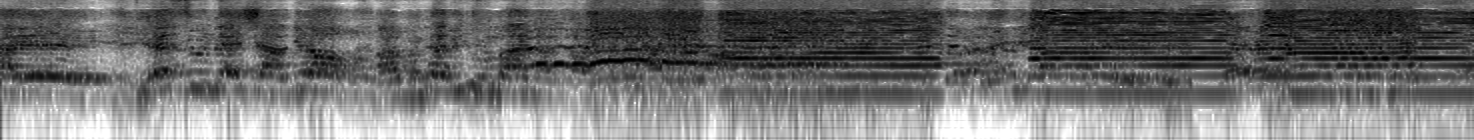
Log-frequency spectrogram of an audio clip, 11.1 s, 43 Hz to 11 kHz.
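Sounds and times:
horn blast: 0:04.7 - 0:11.0.

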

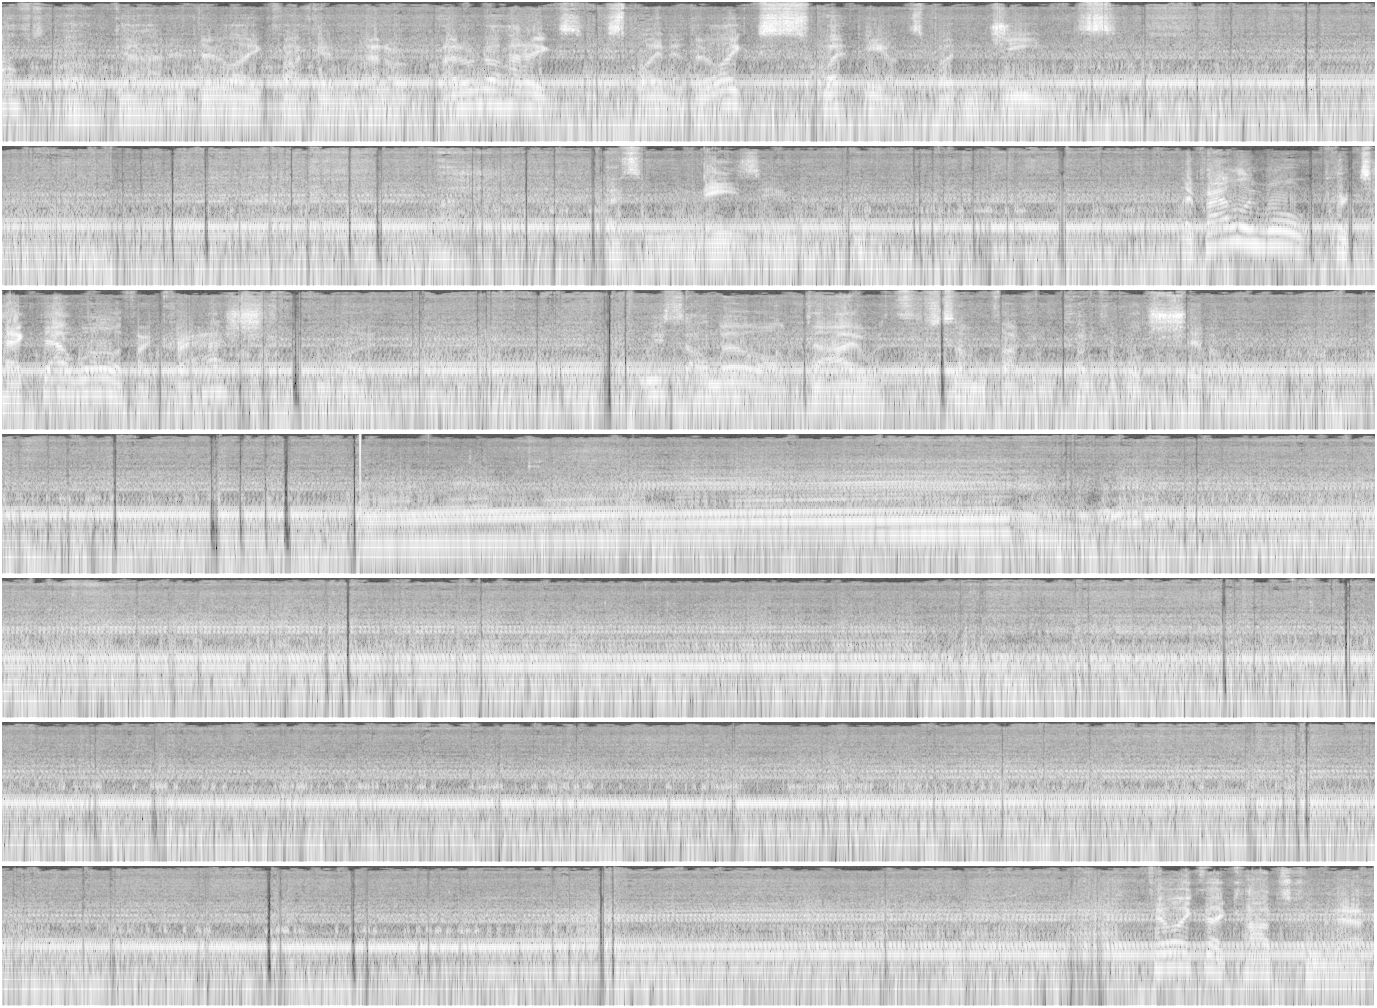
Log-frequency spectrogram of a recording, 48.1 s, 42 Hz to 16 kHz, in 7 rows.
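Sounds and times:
motorcycle engine accelerating: 0:00.0 - 0:48.0.

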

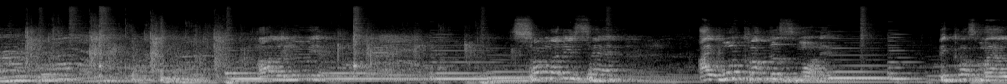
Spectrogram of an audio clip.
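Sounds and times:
band playing worship music: 0:00.0 - 0:10.0.

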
